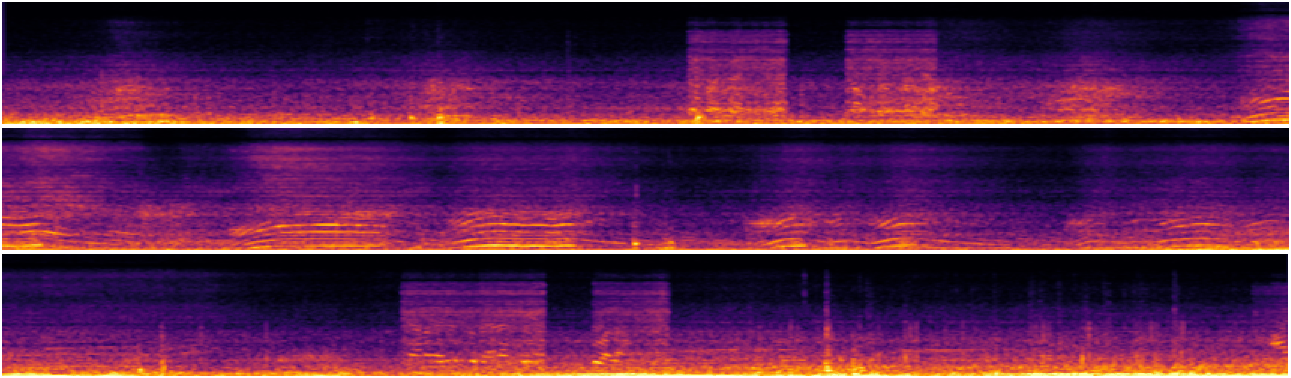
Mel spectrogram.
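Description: Car driving in town traffic, its engine and road noise a steady low rumble heard from inside the cabin. A person's voice talks for several seconds around the middle.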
